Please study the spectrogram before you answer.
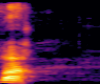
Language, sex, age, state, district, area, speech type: Sindhi, female, 18-30, Gujarat, Surat, urban, read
